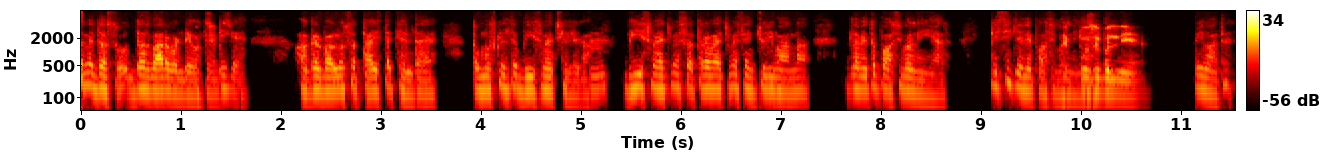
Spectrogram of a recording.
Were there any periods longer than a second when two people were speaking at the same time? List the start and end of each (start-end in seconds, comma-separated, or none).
none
